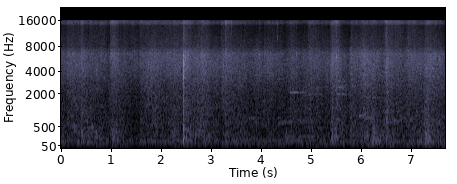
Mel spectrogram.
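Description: Men talk and shout nearby with animation.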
